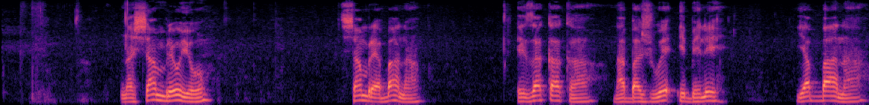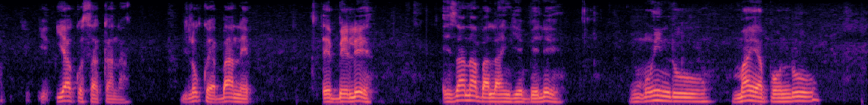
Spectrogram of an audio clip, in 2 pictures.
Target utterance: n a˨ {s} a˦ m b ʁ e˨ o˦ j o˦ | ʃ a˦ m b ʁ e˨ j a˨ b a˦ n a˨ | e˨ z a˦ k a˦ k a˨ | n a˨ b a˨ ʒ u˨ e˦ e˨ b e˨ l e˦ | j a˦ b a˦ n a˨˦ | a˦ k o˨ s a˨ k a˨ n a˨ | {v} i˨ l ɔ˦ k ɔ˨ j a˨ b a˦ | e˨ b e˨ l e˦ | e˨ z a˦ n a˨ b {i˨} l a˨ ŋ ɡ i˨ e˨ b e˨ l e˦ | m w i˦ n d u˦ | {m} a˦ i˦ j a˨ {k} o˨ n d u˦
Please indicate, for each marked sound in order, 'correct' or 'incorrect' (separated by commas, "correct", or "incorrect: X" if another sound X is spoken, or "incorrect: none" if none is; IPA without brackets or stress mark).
incorrect: ʃ, incorrect: b, incorrect: a˨, correct, incorrect: p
